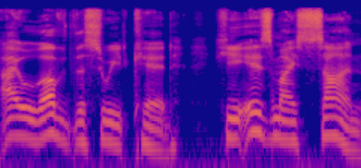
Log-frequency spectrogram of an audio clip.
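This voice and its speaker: Soft-spoken yet growling, a man does a put-on character voice at medium pitch, speaking at a fairly slow pace with lively intonation. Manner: soft, quiet.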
